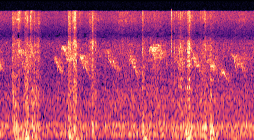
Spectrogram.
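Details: A busy honey bee colony drawing out foundation sheets at speed fills the air with a constant low buzzing drone, broken by soft knocks and crackles from the hive.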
